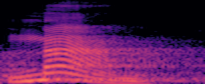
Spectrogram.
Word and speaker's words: ma'am: you then call her ma'am which rhymes with man its constitution that's what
